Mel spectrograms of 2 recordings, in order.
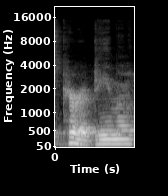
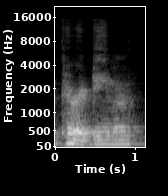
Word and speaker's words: Paradigma: soap has been this paradima I believe that's how it's pronounced I believe the g is silent like the word Paradigm the paradima soap and that's made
